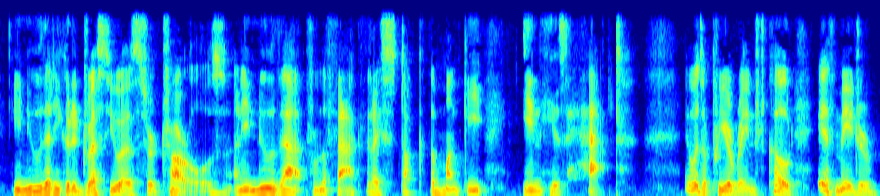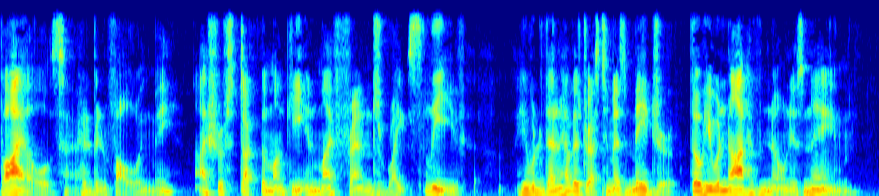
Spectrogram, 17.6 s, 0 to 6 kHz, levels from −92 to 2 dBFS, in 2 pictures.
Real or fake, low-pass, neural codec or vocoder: real; 5.4 kHz; none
